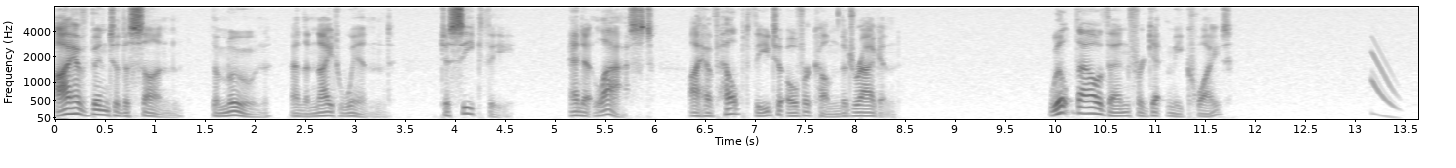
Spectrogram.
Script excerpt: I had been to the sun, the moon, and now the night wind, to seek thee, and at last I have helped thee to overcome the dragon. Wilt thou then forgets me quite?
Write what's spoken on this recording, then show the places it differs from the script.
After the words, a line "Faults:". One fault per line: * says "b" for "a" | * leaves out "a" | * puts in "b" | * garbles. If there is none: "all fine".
I have been to the sun, the moon, and the night wind, to seek thee, and at last I have helped thee to overcome the dragon. Wilt thou then forget me quite?
Faults:
* says "have" for "had"
* leaves out "now"
* says "forget" for "forgets"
